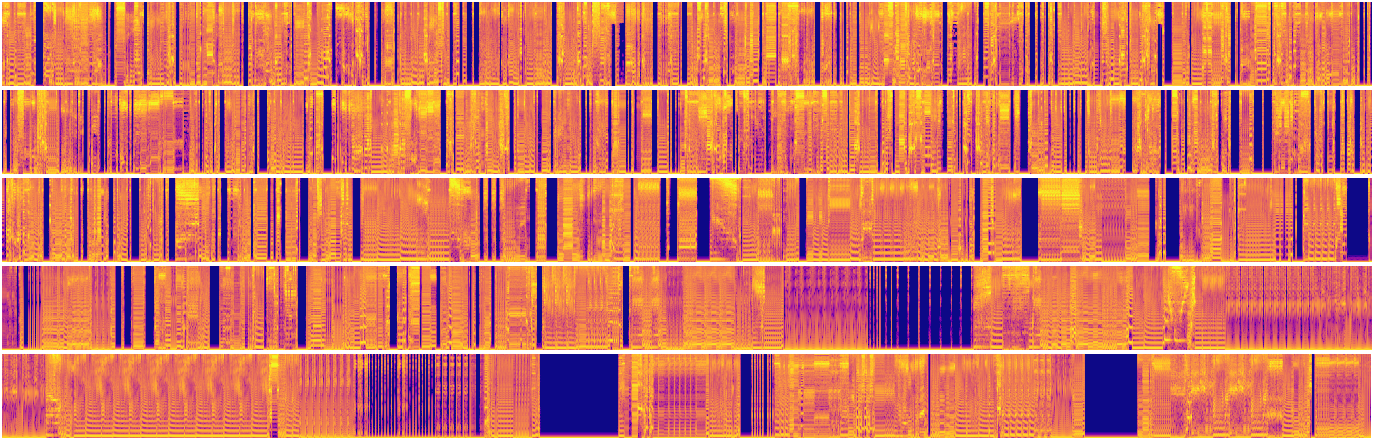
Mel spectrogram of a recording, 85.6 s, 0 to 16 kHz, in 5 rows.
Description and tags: glitch farm 001
one sample run through lots of effects, but a large part of the sound is made by running the sample at really fast repetitions, so fast it just becomes a tone. That and making the sound repeat in fractions (?) or something like that. Like one trigger is 5 times and then the next is 3 times in the same space of time. etc
created by mangling a sample in Reaper's JS scripting language
digital, glitch, noise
